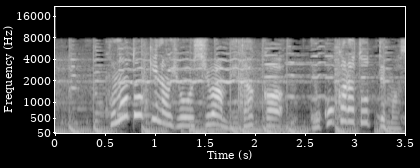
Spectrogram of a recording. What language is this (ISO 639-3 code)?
jpn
